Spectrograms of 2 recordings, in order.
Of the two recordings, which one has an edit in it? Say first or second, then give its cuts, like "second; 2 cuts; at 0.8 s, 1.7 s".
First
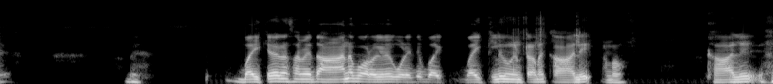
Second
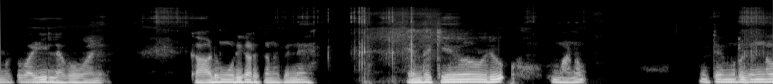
first; 1 cut; at 2.2 s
